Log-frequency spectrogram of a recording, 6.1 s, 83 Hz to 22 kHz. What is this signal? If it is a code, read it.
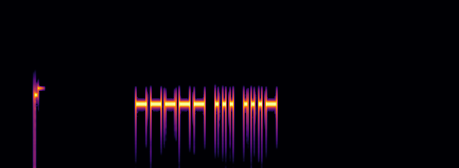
Morse code, heard as a keyed tone, about 25 wpm, 700 Hz. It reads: 0SV
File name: Three Letter-Number Combinations - 25wpm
